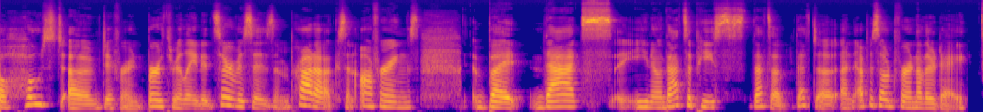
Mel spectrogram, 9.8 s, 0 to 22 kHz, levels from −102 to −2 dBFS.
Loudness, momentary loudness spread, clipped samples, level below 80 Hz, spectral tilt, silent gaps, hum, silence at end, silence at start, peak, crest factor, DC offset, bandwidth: -23 LUFS; 13 LU; under 0.1%; -62 dBFS; -2.5 dB/octave; none; none; 0.2 s; 0 s; -4 dBFS; 20 dB; under 0.1%; over 20 kHz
